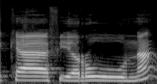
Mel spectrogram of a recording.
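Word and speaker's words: كافرون: Произносите букву Ра с сильным нажимом, поскольку здесь стоит дамма. На самом деле это "кафируна", но при остановке монахиня исчезнет.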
